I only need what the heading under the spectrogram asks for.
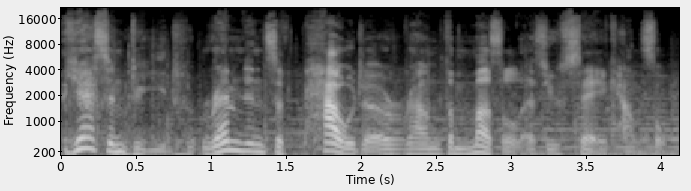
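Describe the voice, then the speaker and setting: A man voicing a stern older male judge who hands down measured rulings. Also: medium pitch, big pitch swings, fairly bright tone. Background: game music.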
